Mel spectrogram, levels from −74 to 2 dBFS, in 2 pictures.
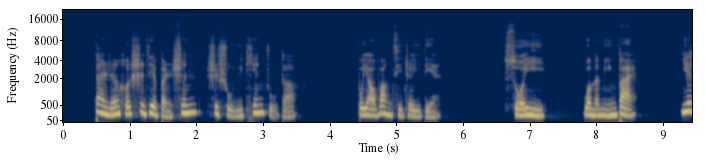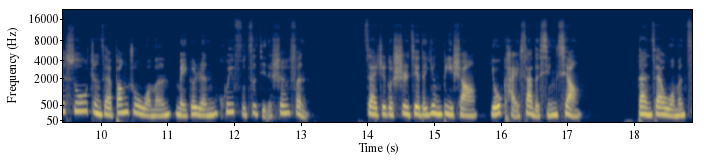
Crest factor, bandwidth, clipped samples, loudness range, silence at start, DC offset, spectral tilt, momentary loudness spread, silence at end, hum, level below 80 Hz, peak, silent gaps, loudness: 18 dB; 15 kHz; under 0.1%; 6 LU; 0.5 s; under 0.1%; -6 dB/octave; 10 LU; 0 s; none; -54 dBFS; -2 dBFS; 3.96-4.01 s, 9.13-9.17 s; -21 LUFS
